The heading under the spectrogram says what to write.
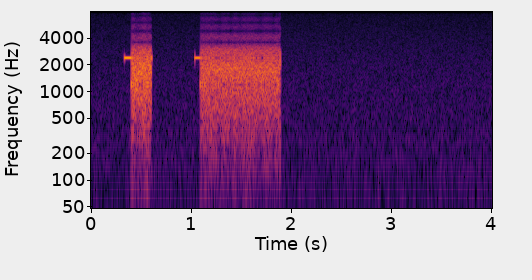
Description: ACARS aircraft data, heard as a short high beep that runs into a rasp, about 2400 baud.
